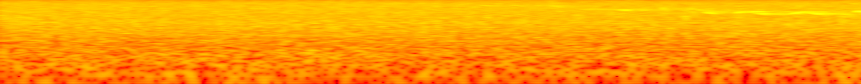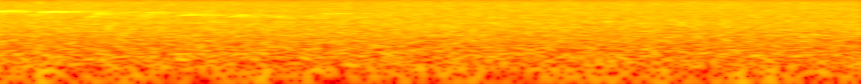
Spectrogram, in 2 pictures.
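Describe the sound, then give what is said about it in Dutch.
A steady, dense roar of rushing water from a waterfall, continuing evenly for the whole stretch with no pauses and no voices. “Het water zoekt zijn weg. Altijd in beweging. Altijd stromend.”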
